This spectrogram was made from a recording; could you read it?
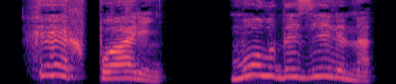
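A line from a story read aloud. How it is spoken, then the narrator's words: Laughing. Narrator (Russian): рассмеялся Фалалеев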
